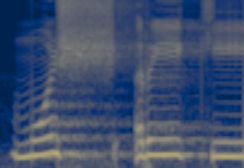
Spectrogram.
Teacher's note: huruf ra dibaca tarqiq karena berbaris kasrah. Cara bacanya ra ditipiskan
